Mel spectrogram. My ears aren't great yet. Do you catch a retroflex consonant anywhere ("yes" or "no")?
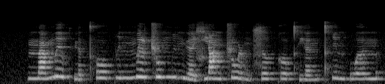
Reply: yes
